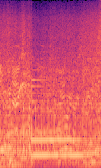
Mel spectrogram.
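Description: Amplified electric guitar sliding up and down in pitch, then holding one long note for about a second.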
